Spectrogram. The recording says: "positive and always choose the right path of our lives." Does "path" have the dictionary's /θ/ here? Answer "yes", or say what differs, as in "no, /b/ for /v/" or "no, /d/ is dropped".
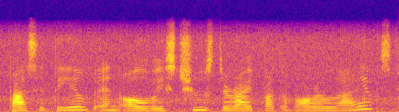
no, /t/ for /θ/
